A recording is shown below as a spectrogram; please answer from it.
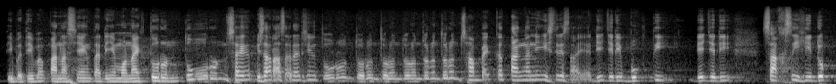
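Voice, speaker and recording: Male pastor, sermon with testimony; animated storyteller who acts out quoted voices. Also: fairly high pitch, fast, gravelly.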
